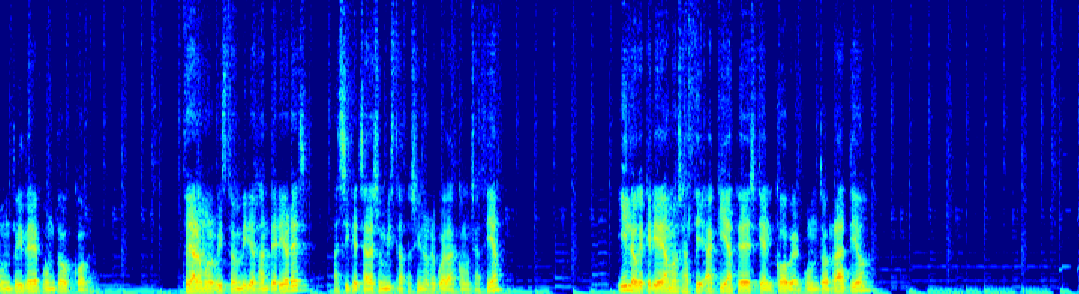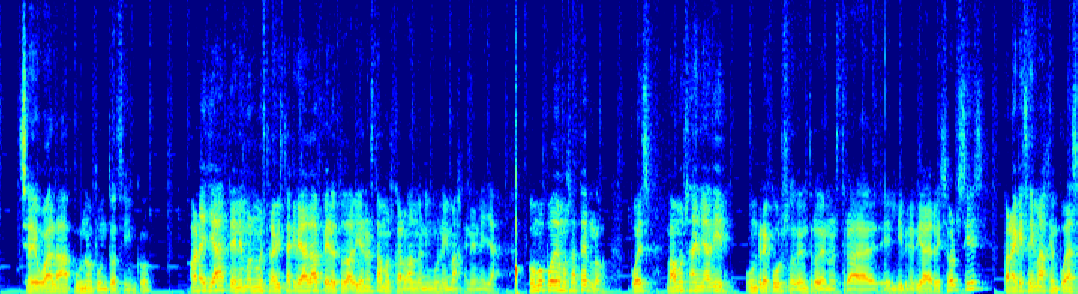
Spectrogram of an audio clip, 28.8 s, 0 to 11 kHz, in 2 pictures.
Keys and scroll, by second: 14.2 Return.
